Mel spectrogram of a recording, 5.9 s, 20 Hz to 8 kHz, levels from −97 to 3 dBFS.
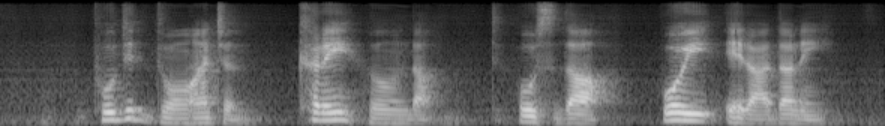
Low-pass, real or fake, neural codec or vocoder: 7.2 kHz; fake; codec, 16 kHz, 0.2 kbps, FocalCodec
